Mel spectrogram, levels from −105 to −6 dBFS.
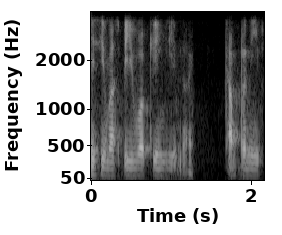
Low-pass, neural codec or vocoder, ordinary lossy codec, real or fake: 3.6 kHz; codec, 16 kHz, 4 kbps, X-Codec, WavLM features, trained on Multilingual LibriSpeech; Opus, 32 kbps; fake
